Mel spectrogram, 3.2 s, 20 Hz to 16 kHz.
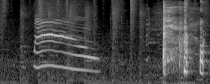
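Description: A cartoonish cat in the video game Persona 5 Royal gives one drawn-out, clear meow that bends downward, followed by a brief burst of brighter clattering sounds at the end.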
